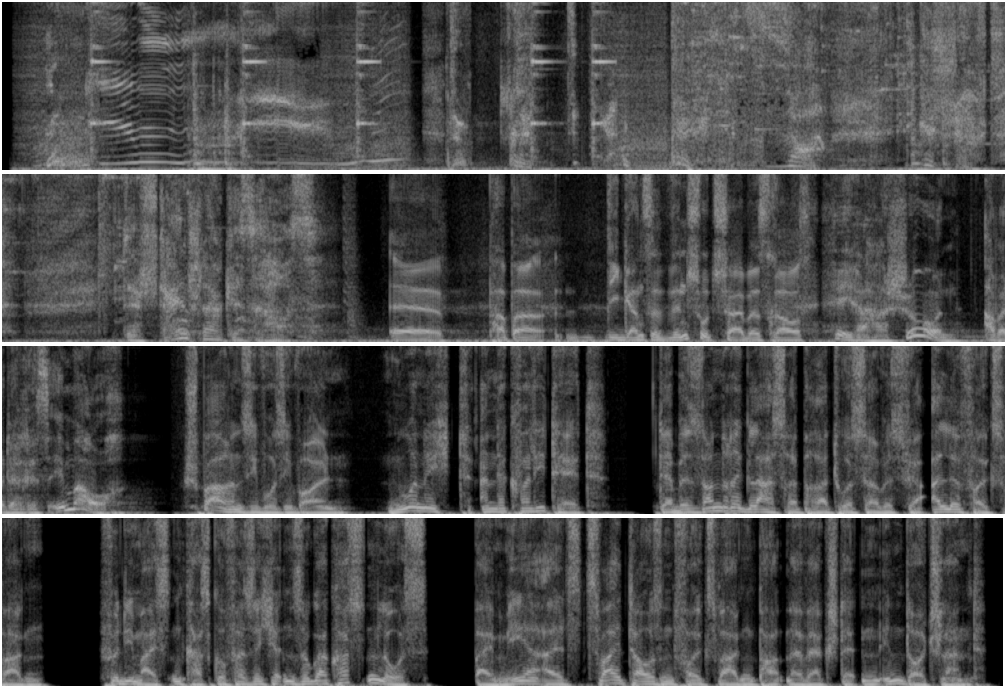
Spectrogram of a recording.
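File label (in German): Charge Werbung Witzig; Fremdtake; VW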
